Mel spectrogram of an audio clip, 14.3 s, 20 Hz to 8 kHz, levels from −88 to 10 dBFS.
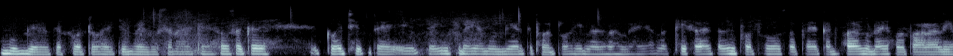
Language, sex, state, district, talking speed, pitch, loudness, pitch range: Magahi, male, Bihar, Lakhisarai, 75 wpm, 135 Hz, -20 LUFS, 130-145 Hz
